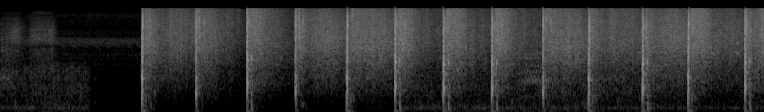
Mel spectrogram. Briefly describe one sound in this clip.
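An axe chops into wood with sharp, regular thuds.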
